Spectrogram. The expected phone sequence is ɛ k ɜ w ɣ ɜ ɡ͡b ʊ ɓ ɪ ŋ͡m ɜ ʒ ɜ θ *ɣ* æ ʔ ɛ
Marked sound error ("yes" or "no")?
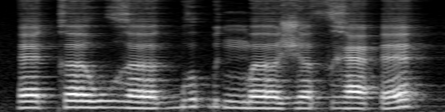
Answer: no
